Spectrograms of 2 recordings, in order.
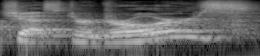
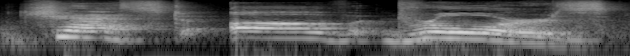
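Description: First: 'Chest of' runs together to sound like 'Chester'. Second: The word 'of' is heard as a separate word. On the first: The speaker calls it wrong. "Not Chester drawers" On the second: The speaker calls it right. "Oh, chest of drawers"

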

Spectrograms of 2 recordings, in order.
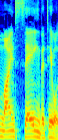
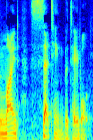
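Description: First: Setting sounds like saying, without the t. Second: Setting is said with a clear t sound. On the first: The speaker calls it wrong. "所以不要说" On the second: The speaker calls it right. "应该是set"

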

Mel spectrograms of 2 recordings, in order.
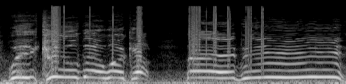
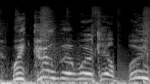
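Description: First: It is said with more enthusiasm. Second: It is said with less enthusiasm.

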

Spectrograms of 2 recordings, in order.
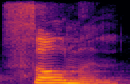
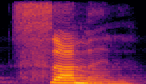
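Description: First: The L sound is clearly pronounced. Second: The L sound is silent.

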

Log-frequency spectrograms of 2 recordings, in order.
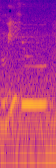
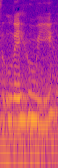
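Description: First: The name ends on the "hu" sound. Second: An extra vowel follows the "hu" sound. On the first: The speaker calls it wrong. "We thought the airport in Kauai was" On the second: The speaker calls it right. "But it's"

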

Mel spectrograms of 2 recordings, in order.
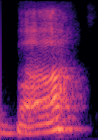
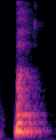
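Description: First: The b sound has an added vowel after it. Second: The b sound is short with no added vowel. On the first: "you don't say buh" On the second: "forcing them to do it clipped, like buh"

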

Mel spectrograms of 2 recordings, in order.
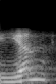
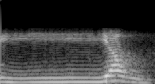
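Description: First: The syllable ends with a clear n sound. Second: The syllable merges into a w sound. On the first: The speaker calls it wrong. "Instead of saying yan" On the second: The speaker calls it right. "it will be yaw"

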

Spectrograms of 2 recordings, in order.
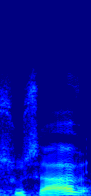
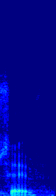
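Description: First: The last syllable has an 'a' vowel. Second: The last syllable has an 'e' vowel. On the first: This follows the Masoretic reading tradition. "leur tradition de prononciation sous sav" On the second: This follows the other reading tradition. "non pas de l'autre tradition de prononciation"

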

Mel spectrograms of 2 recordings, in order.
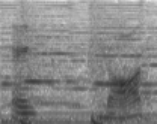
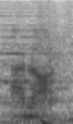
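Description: First: The C sound is clearly pronounced. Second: The C sound is left silent. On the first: The speaker calls it wrong. "It's not pronounced anCnoc" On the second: The speaker calls it right. "we do not pronounce the C. it's pronounced anCnoc"

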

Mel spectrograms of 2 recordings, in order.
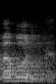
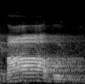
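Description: First: The first vowel is short, not stretched. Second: The first vowel is long and stretched. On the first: The speaker calls it wrong. "if you don't stretch the alif, it will become babun" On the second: The speaker calls it right. "So make sure you say babun"

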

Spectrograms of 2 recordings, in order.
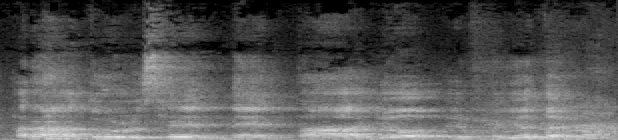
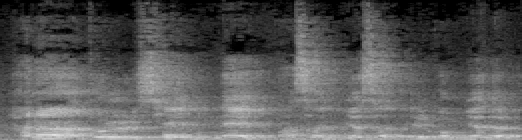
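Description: First: The counting is in a Gyeongsang accent. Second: The counting is in a standard Seoul accent. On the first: "영남 사람들은 뭐라고 이야기하냐면" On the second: "표준 발음 맞지요?"

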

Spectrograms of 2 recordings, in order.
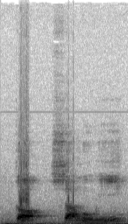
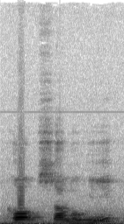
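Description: First: The first word starts with a soft g-like sound. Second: The first word starts with a breathy k. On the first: The speaker calls it right. "sondern Koh Samui" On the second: The speaker calls it wrong. "Es heißt nicht Koh Samui"

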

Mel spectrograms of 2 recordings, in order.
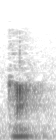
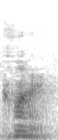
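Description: First: The R sound after the vowel is dropped. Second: The R sound after the vowel is pronounced. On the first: "you say cot" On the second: "instead of saying cart"

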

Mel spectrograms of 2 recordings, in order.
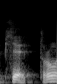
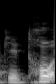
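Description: First: The stress is on the first syllable. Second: The stress is on the last syllable. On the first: The speaker calls it right. "avec l'accent sur la première syllabe" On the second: The speaker calls it wrong. "c'est pas Pietro avec l'accent sur le O"

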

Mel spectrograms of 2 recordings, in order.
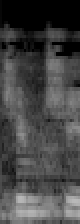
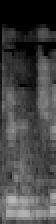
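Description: First: The word begins with a ch sound. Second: The word begins with a k sound. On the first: This is how the speaker's local community says it. "а у нас говорят чимчи" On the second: This is how people from the listener's country say it. "у вас говорят кимчи"

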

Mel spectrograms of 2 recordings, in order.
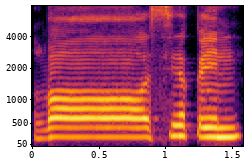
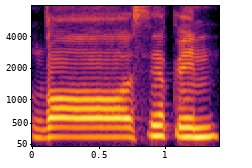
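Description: First: The syllables are joined into one smooth word. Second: The same.

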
